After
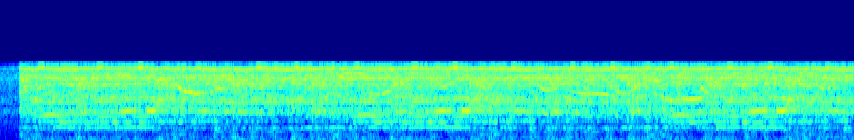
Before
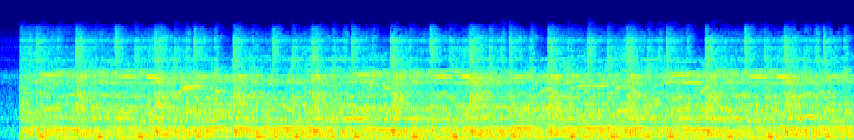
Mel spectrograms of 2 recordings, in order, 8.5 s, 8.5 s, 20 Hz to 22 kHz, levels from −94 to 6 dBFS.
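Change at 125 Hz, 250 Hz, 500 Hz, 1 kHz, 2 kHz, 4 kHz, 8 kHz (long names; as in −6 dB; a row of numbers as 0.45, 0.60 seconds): below −35 dB, below −35 dB, −22.5 dB, −8.0 dB, −1.0 dB, +7.0 dB, below −40 dB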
